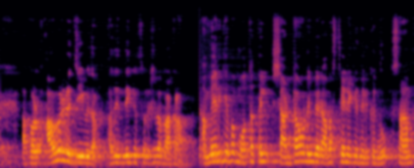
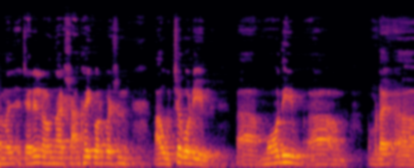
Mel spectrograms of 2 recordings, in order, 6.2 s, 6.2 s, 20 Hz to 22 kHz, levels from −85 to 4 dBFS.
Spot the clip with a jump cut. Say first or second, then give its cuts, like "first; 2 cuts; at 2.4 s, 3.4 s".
first; 1 cut; at 3.0 s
